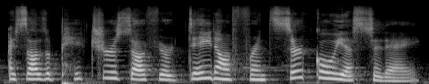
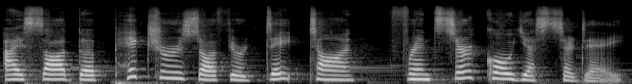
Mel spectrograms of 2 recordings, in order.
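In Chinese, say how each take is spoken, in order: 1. 这句话的语速比较快。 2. 这句话的语速比较慢。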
